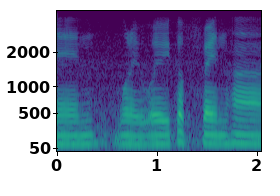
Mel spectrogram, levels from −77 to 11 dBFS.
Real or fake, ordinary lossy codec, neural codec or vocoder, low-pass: real; none; none; 3.6 kHz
